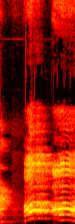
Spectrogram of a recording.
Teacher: அ ஆ ஆகிய இரண்டும் வாய் திறத்தல் ஆகிய முயற்சியால் பிறக்கின்றன. அ ஆ நம்ம வாயை திறக்கிறோம் இல்லையா, அதனால பிறக்கின்றது, அந்த முயற்சியால பிறக்கின்றது.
